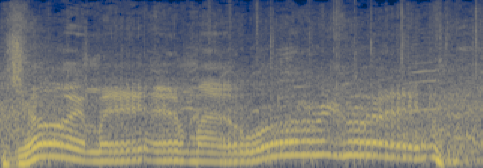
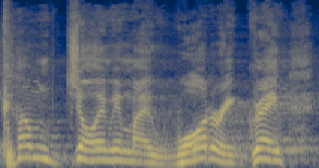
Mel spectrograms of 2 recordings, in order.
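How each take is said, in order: First: It is said with a rolling, gurgling throat. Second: It is said in a plain, ordinary voice.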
